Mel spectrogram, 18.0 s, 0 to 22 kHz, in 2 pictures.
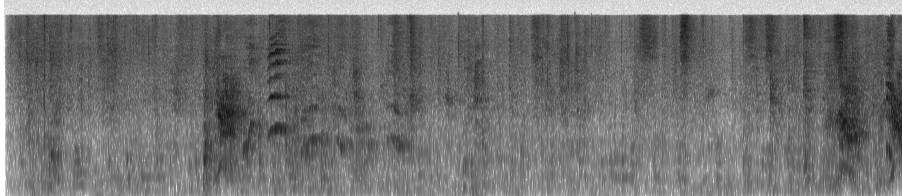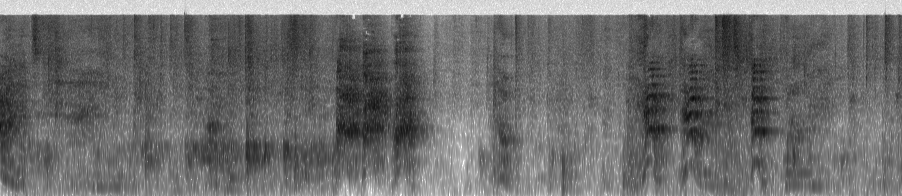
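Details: Black Shiba Inu puppy born May 29, running about with a sibling on the morning she leaves the nest; scattered short, rough barks and yelps in bursts around two, nine, twelve and sixteen seconds, with rustling and play noise between.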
